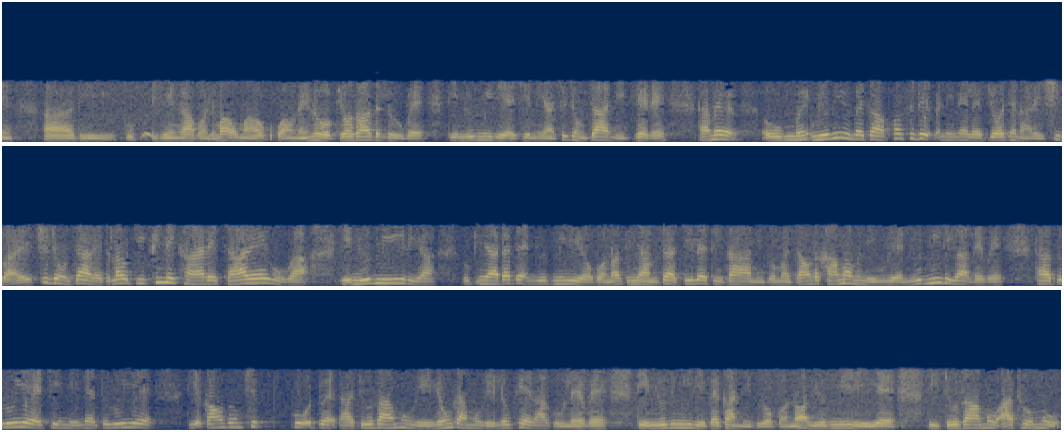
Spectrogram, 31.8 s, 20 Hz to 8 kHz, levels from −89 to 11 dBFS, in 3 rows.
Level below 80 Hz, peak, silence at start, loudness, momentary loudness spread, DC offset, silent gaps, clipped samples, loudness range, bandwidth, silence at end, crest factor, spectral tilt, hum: -76 dBFS; -4 dBFS; 0 s; -20 LUFS; 7 LU; under 0.1%; none; under 0.1%; 3 LU; 3.7 kHz; 0 s; 16 dB; -10.5 dB/octave; none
